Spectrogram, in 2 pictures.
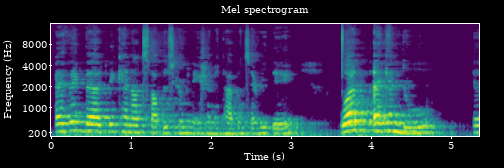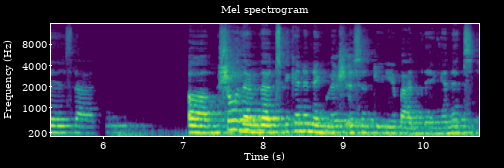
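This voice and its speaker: A woman with a Filipino accent, whose native language is Tagalog, answers interview questions in a thoughtful, measured way. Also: medium pitch, warm tone. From Philippines. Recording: distant mic, echoey room, noise.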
